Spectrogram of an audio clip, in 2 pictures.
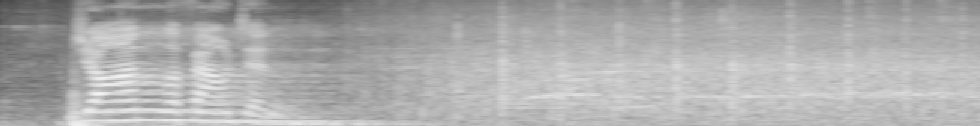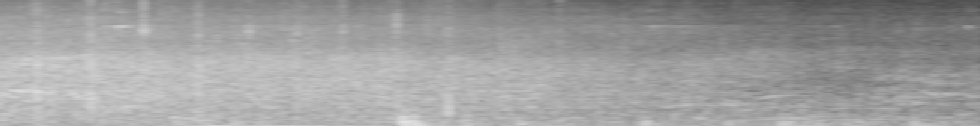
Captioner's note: cheering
